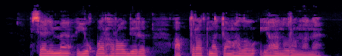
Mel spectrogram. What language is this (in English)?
Bashkir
